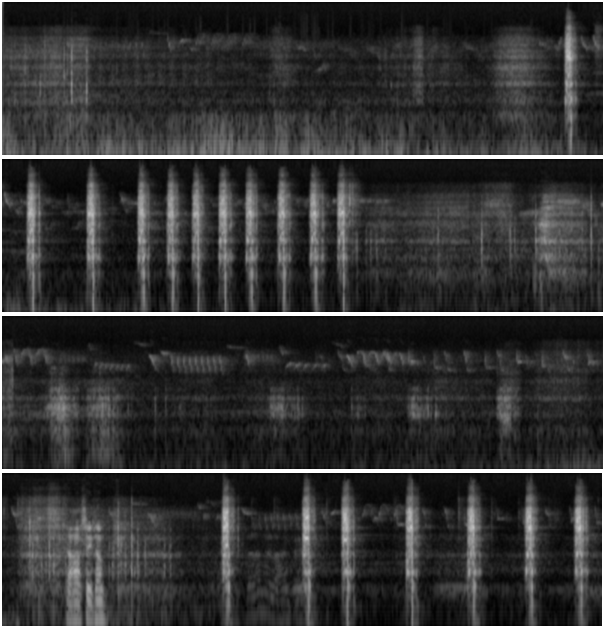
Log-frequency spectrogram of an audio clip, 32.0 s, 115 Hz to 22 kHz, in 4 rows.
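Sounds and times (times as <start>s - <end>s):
faint bird chirps: 7.0s - 13.4s, 14.3s - 32.0s
airsoft rifle shots cracking: 7.5s - 7.7s, 8.4s - 8.6s, 9.2s - 12.8s, 27.0s - 27.2s, 28.0s - 28.8s, 29.4s - 32.0s.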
